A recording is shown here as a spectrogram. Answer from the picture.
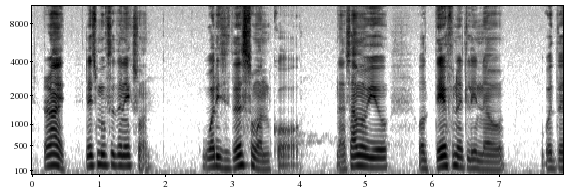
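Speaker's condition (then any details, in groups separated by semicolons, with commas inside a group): No condition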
